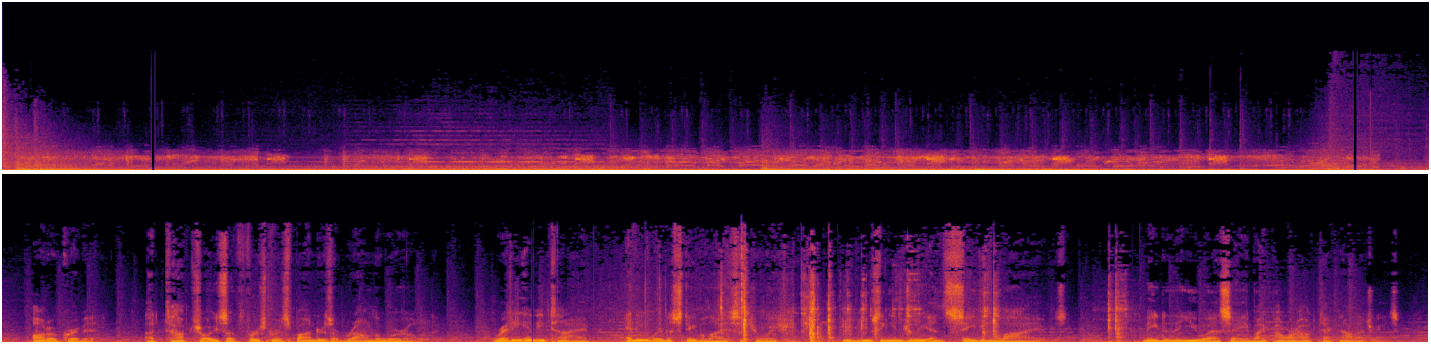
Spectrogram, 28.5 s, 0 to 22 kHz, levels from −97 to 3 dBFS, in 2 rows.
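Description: Gap between stream segments: hard-edged silent holes at 1.49–1.53 s, 13.51–13.55 s and 19.56 s, where mistimed 6 s segment boundaries leave brief silence without losing audio.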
